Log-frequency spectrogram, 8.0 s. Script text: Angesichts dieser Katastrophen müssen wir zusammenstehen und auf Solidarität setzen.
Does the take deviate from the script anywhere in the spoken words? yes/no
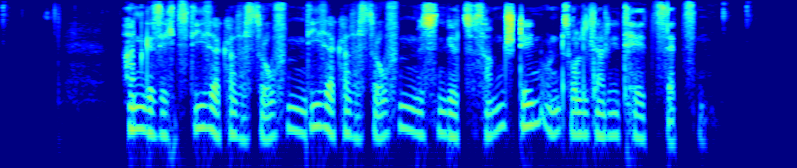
yes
